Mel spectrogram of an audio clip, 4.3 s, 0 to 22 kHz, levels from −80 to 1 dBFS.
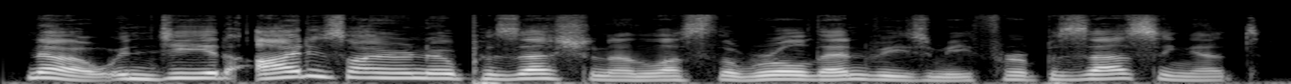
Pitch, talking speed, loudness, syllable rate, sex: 170 Hz, 195 wpm, -18 LUFS, 5.8 syllables/s, male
